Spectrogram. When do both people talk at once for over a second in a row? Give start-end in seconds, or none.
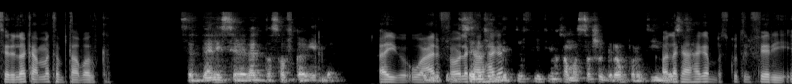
none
